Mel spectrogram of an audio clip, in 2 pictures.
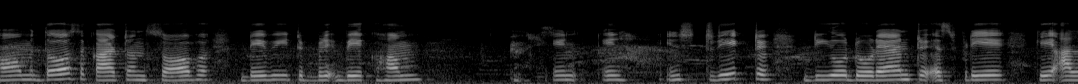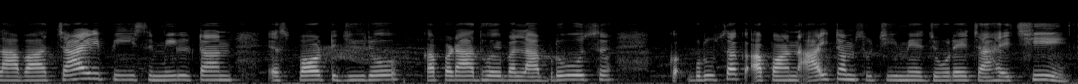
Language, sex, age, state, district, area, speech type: Maithili, female, 60+, Bihar, Madhubani, rural, read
